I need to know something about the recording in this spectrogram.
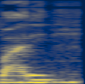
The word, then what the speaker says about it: SPYD: That is pronounced Spidey. That's SPYD _09 on PlayStation Network.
